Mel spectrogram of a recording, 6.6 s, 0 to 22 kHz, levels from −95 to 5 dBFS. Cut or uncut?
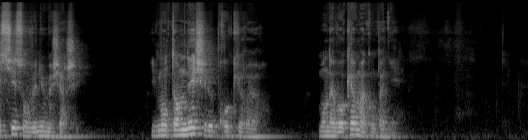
uncut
